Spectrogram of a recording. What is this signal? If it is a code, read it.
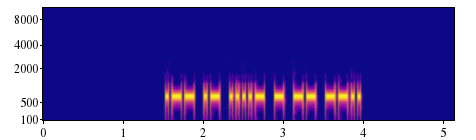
Morse code, heard as a keyed tone, about 32 wpm, 700 Hz. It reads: WA4TMZ
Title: USA Call Signs - 6 Characters - 30wpm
